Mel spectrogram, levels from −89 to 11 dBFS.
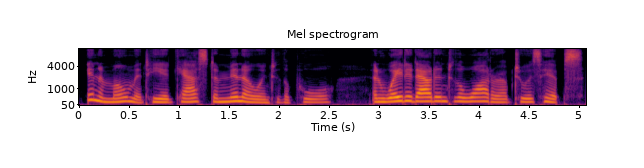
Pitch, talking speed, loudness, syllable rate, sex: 215 Hz, 250 wpm, -19 LUFS, 5.9 syllables/s, female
